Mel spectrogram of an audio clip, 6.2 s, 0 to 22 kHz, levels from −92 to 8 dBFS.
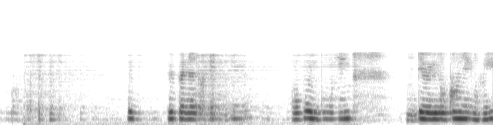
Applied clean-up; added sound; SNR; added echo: neural mask model DeepFilterNet 3.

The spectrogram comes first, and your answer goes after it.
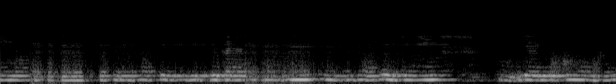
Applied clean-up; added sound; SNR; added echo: neural separator model SepFormer DNS4.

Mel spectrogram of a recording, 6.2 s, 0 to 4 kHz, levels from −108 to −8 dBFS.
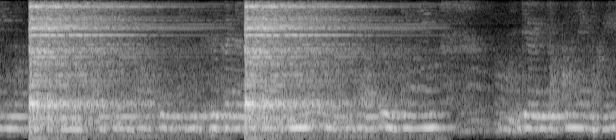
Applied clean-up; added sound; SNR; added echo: none; Hi-hat; -3 dB; reverberation time 0.7 s.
